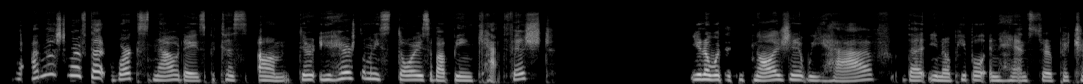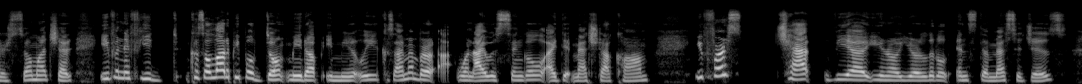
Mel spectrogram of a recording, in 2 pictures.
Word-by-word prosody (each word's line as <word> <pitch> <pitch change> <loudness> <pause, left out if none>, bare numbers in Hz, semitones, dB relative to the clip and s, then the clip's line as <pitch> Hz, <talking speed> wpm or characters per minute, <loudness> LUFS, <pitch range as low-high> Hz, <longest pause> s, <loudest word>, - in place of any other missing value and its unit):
Yeah, 255 - -11
I'm 295 +8 -4
not 470 +1 -3
sure 415 +1 -1
if 395 - -2
that 300 -3 +1
works 240 +4 -3
nowadays 195 -4 -2
because, 210 -3 -8
um, 185 -3 -1
there 220 0 +1
you 220 0 -2
hear 270 +6 +1
so - - -7
many 255 -2 -1
stories 210 -2 -1
about 180 -3 -2
being 180 -3 -1
catfished. 250 +8 -5 1.4
You 230 +1 +4
know, 225 -1 +6
with 215 -1 +3
the 195 - -7
technology 210 +1 0
that 205 -2 -1
we 185 -2 -4
have 165 +6 -3 0.3
that, 180 -3 -3
you 200 - -2
know, 175 -2 -1
people 200 0 -4
enhance 180 0 -5
their 175 -2 -3
pictures 175 -1 -7
so 205 +1 -2
much 215 0 0
that 175 -2 +1 0.3
even 270 +3 0
if 285 0 -1
you 255 -8 0
do 370 - -13
'cause 315 -1 -1
a 295 - +10
lot 330 +2 +10
of 330 - -1
people 315 -4 +3
don't 210 +4 +3
meet 205 -1 +5
up 190 -1 +4
immediately, 195 +3 0
'cause 210 - -11
I 195 - +2
'member 230 -4 +3
I - - -1
when 195 -2 0
I 175 +2 +7
was 190 0 +1
single, 205 +1 -1
I 170 - +4
did 170 - -3
match.com. 165 +2 -2 0.4
You 330 0 -1
first 410 +5 +5 0.3
chat 235 -2 +5
via, 215 -1 +3
you 205 +1 -1
know, 195 -1 +1
your 185 0 +1
little 190 -1 -1
Insta 195 -2 -3
messages. 175 +1 -3
200 Hz, 195 wpm, -23 LUFS, 180-230 Hz, 1.4 s, a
